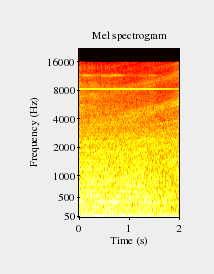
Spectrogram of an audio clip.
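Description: Loud, steady rushing noise like a jet engine, a drama soundtrack effect, over fading background music.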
